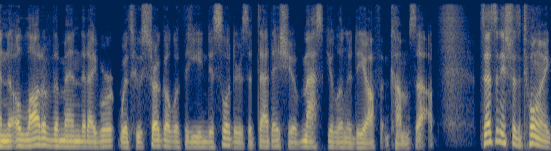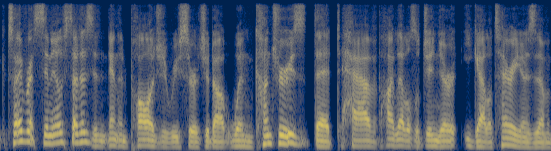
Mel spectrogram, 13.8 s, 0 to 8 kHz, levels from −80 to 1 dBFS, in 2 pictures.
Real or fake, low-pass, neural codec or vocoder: fake; 7.2 kHz; codec, 16 kHz in and 24 kHz out, 0.4 kbps, LongCat-Audio-Codec, fine tuned four codebook decoder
